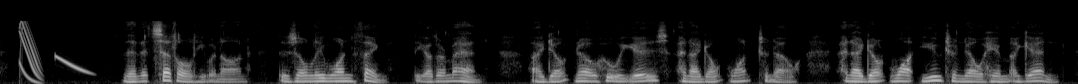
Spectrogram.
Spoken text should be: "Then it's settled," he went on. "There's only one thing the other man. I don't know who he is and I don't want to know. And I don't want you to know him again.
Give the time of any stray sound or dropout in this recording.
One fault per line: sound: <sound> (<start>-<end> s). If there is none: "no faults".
sound: chirp (0.2-1.0 s)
